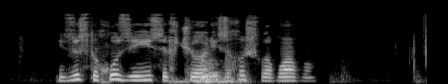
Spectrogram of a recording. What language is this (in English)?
Abkhazian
